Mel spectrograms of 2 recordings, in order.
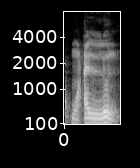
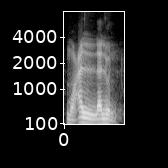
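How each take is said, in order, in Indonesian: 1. Kata ini punya satu 'l' bertasydid, tanpa suku kata tambahan. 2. Kata ini punya tambahan suku kata 'la'. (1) "Mu'allun, bukan mu'allalun" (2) "Tapi boleh juga menambahkan lam"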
